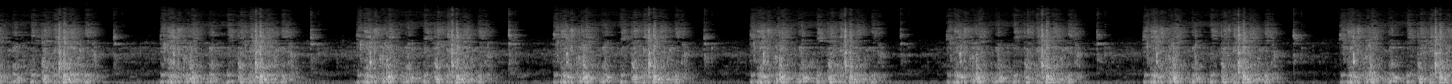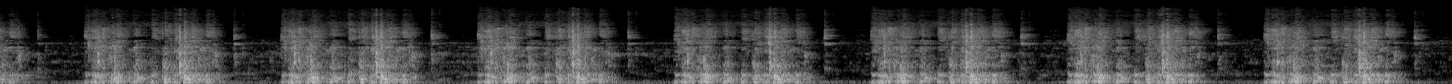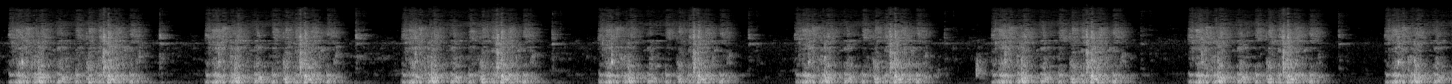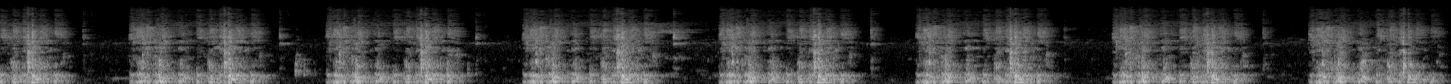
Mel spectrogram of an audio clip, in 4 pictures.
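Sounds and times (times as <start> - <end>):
packing machine clattering: 0.0 - 58.0.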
